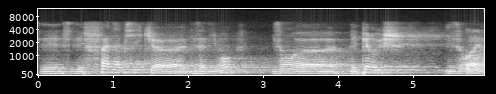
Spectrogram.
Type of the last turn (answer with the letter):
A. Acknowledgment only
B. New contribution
A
